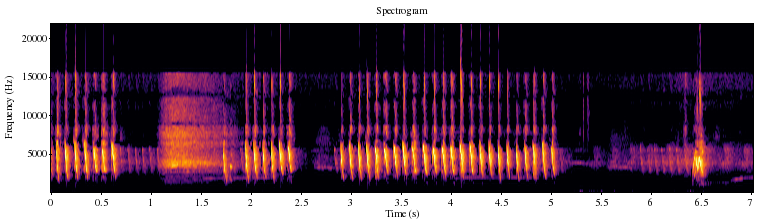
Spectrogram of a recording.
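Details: Bar-winged prinia master song for training white-rumped shamas, fast 'ngebren' style: rapid high chirp runs broken by a brief hissing burst, then a long steady stretch of quick, evenly spaced shrill notes ending in soft buzzing.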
